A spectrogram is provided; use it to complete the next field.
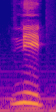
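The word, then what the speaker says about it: knit: में कहा जाता है नीट नीट मतलब बुनना और याद रखिएगा इसमें के साइलेंट है और नेक्स्ट है सिलना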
